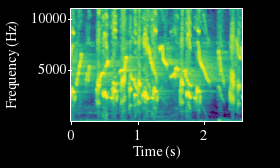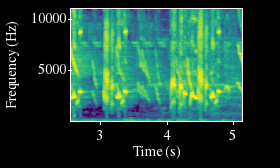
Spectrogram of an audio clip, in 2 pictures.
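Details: Actively singing garuda sooty-headed bulbul giving quick runs of high, twisting whistles and sharp tweets in short phrases, with faint low thumps behind.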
